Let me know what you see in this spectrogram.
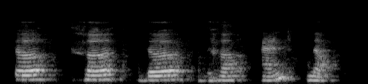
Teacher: Then we have Ta Varga or the dentals or Dantya Varnas. These are produced by the tongue touching the teeth. Ta, Tha, Da, Dha and Na.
